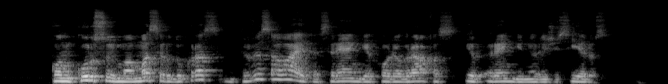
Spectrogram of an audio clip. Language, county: Lithuanian, Šiauliai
